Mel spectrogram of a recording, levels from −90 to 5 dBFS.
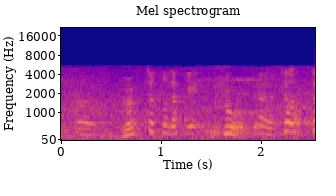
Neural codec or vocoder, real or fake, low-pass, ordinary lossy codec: none; real; 5.4 kHz; AAC, 32 kbps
